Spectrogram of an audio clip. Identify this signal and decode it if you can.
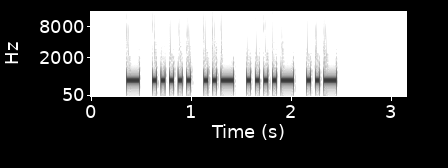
Morse code, heard as a keyed tone, about 28 wpm, 700 Hz. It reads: T5U4U
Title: Five Challenging Letter-Number Combinations 28wpm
